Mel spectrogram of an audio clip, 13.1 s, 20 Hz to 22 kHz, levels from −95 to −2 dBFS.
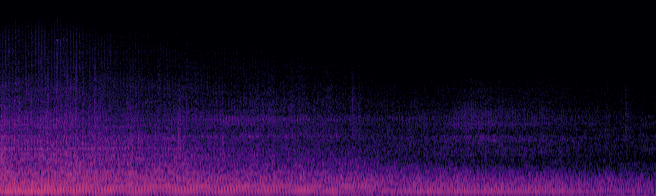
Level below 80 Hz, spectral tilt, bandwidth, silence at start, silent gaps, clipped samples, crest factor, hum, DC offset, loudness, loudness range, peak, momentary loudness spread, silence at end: -64 dBFS; -7 dB/octave; 16 kHz; 0 s; none; under 0.1%; 18 dB; none; under 0.1%; -53 LUFS; 9 LU; -34 dBFS; 14 LU; 0 s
